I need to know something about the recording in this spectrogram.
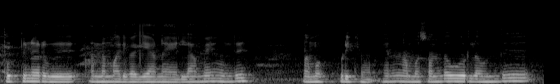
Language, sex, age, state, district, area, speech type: Tamil, male, 18-30, Tamil Nadu, Tiruvarur, urban, spontaneous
